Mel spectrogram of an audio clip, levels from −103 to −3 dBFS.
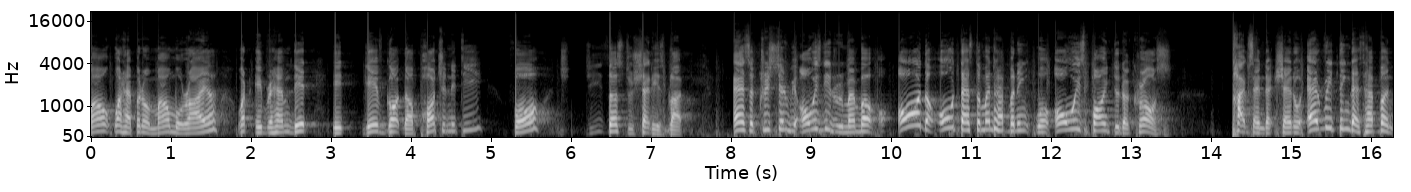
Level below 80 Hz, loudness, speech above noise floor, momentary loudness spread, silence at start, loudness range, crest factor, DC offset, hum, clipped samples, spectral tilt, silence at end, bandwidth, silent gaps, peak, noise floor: -72 dBFS; -32 LUFS; 51 dB; 7 LU; 0 s; 4 LU; 22 dB; under 0.1%; none; under 0.1%; -6 dB/octave; 0 s; 11 kHz; none; -10 dBFS; -83 dBFS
